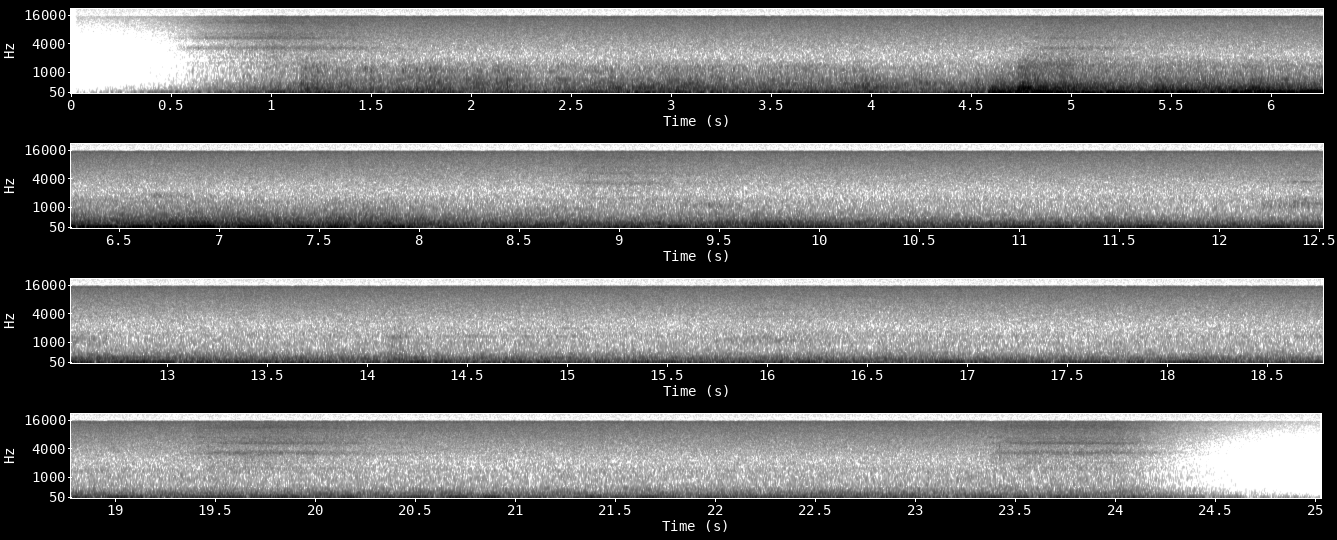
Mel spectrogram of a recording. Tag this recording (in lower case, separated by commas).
thunderstorm, thunder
